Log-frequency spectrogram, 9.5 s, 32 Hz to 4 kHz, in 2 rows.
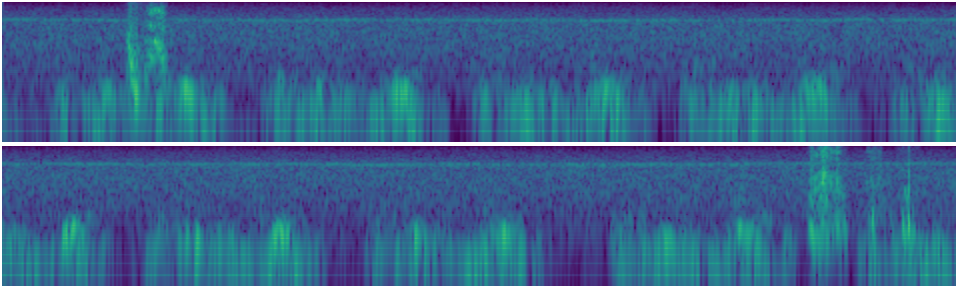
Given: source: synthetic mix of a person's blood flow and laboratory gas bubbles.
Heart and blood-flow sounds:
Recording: Doppler ultrasound of blood flow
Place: precordium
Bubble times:
0.60-0.85 s: bubbles
8.78-9.02 s: bubbles
9.08-9.17 s: bubbles
9.24-9.36 s: bubbles
From the record:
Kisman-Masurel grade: 223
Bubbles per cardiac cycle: several, 3 to 8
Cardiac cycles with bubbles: 10 to 50%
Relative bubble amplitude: loud (0.450 to 0.775)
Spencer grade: 2 (many but less than half of the cardiac periods contain bubble signals, singularly or in groups)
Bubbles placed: only in the low amplitude regions of the cardiac cycle

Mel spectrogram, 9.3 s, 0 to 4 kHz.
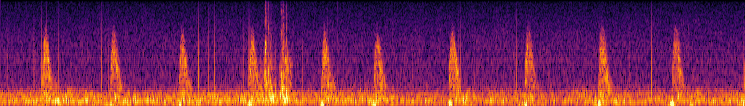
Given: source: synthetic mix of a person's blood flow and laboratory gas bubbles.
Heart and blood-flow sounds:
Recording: Doppler ultrasound of blood flow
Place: subclavian vein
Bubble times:
3.23-3.67 s: bubbles
From the record:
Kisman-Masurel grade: 113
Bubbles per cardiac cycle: 1 to 2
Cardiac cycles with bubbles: 1 to 10%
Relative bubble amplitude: loud (0.450 to 0.775)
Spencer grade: 1 (occasional bubble signal discernible with the cardiac motion signal, with majority of cardiac periods free of bubbles)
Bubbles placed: anywhere in the cardiac cycle

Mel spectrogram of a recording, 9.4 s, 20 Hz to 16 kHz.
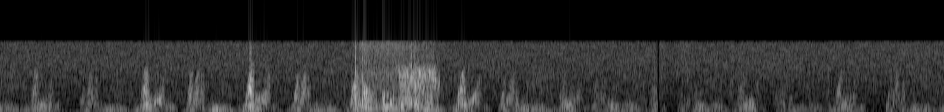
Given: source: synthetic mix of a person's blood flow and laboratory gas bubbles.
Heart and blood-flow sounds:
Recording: Doppler ultrasound of blood flow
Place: precordium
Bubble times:
3.51-4.41 s: bubbles
From the record:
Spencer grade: 1 (occasional bubble signal discernible with the cardiac motion signal, with majority of cardiac periods free of bubbles)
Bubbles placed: anywhere in the cardiac cycle

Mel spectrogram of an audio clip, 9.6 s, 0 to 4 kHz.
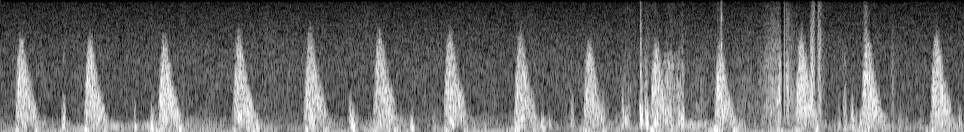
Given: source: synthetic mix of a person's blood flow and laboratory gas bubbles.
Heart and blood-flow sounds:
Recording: Doppler ultrasound of blood flow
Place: subclavian vein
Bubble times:
6.23-6.32 s: bubbles
6.37-6.85 s: bubbles
7.14-7.28 s: bubbles
From the record:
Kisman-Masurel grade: 223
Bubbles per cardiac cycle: several, 3 to 8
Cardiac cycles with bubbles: 10 to 50%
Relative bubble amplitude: loud (0.450 to 0.775)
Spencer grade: 2 (many but less than half of the cardiac periods contain bubble signals, singularly or in groups)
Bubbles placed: anywhere in the cardiac cycle

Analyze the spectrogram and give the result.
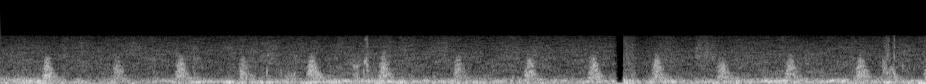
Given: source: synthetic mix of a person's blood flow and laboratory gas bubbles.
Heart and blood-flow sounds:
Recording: Doppler ultrasound of blood flow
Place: subclavian vein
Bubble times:
2.42-2.51 s: bubbles
2.64-2.71 s: bubbles
2.75-3.01 s: bubbles
3.50-3.76 s: bubbles
8.52-9.06 s: bubbles
From the record:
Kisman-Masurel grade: 221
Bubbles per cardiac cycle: several, 3 to 8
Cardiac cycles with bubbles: 10 to 50%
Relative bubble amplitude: barely perceptible (0.100 to 0.250)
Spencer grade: 2 (many but less than half of the cardiac periods contain bubble signals, singularly or in groups)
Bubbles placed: anywhere in the cardiac cycle

